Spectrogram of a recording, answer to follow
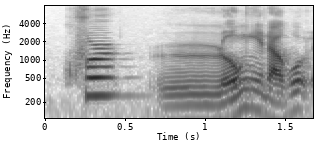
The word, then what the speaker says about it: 쿨롱: 이 C는 쿨롱이라고 읽습니다.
